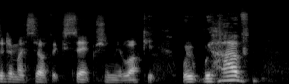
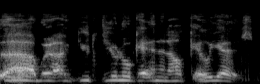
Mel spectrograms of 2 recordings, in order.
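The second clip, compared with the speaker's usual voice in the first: raised, higher-pitched mock raging; ranting threat; 7 semitones higher than usual. Neighbour raging at police in siege, mock shouted threat. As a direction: imitate a furious man threatening police. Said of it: "his tone totally changed".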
